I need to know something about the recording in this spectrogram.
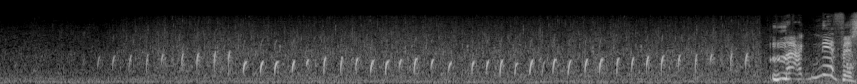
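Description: Rapid plinking game tones rise and fall.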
